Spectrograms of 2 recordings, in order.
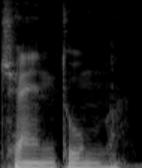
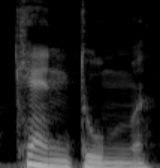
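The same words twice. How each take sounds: First: It is said in Italian-style ecclesiastical pronunciation. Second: It is said in the classical Latin pronunciation. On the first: This is the later church pronunciation. The speaker calls it wrong. "non centum" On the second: This is how it was said in ancient Latin. The speaker calls it right.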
